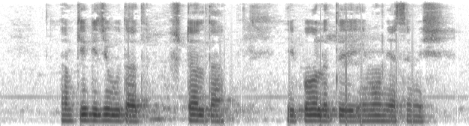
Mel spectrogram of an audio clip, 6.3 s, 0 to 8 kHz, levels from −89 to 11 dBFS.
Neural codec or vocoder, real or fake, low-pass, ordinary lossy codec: none; real; 7.2 kHz; Opus, 64 kbps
